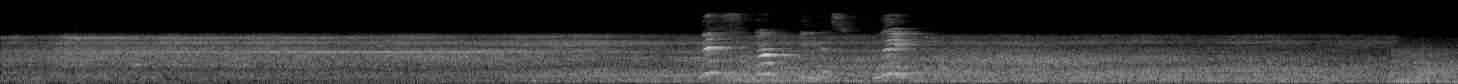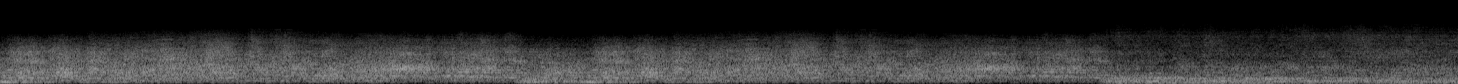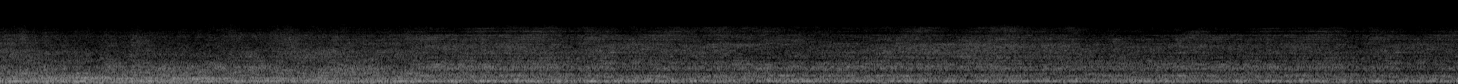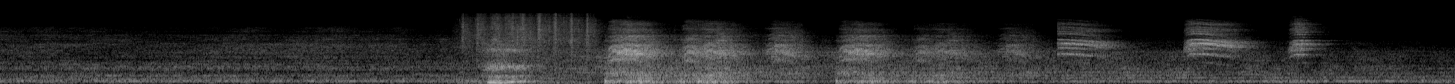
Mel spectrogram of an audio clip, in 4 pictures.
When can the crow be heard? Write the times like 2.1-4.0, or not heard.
48.3-56.9.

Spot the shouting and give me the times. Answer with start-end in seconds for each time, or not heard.
7.0-9.1.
